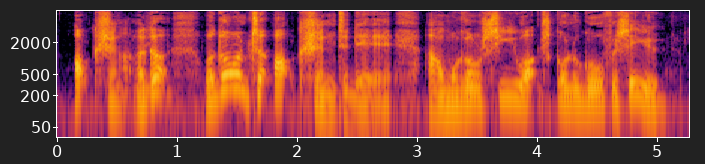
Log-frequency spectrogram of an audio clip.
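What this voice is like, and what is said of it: Put-on northern English accent. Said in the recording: “I think that's a northern thing. They say auction instead of auction ... it started off being northern”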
